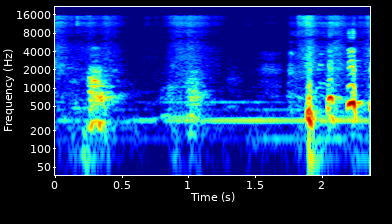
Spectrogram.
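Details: Labrador dog named Golden, startled as a prank at home: two broad, rough barks half a second apart, then a quick run of four short, sharp yips, over a steady low hum.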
